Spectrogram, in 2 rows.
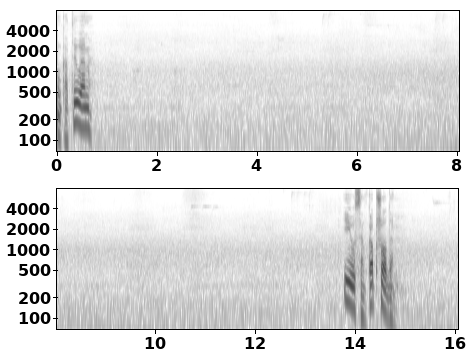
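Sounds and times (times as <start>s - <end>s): bird chirps: 5.2s - 9.8s, 10.5s - 11.4s, 12.4s - 13.9s, 15.1s - 16.0s.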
